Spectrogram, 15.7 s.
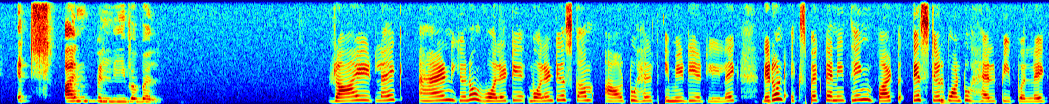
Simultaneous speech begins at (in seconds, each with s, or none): none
